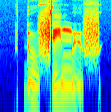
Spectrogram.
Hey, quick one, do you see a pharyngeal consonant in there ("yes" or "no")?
no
